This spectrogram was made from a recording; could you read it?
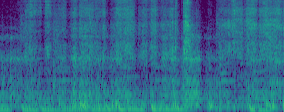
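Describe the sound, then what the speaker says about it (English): A brush rubs chalk paint onto a wooden board in a steady, close scrubbing rhythm of short repeated strokes, continuous and fairly loud with no talk. "I'm gonna rub it around on this board."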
